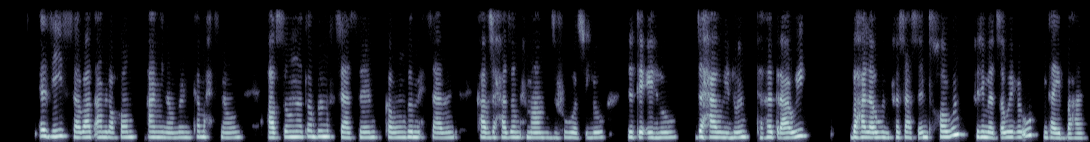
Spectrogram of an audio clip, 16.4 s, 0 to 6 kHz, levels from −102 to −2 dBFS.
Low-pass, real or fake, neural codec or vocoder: 5.4 kHz; fake; codec, 16 kHz in and 24 kHz out, 1 kbps, XY-Tokenizer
